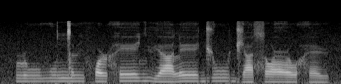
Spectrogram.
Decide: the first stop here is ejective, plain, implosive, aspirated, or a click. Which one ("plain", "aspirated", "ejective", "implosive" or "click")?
click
